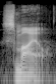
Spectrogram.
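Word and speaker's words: Smael: Now, it is according to the beast pronounced smile.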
